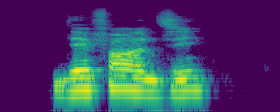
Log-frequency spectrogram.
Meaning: first/second-person singular past historic of défendre
- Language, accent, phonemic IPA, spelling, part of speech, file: French, Canada, /de.fɑ̃.di/, défendis, verb, LL-Q150 (fra)-défendis.wav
